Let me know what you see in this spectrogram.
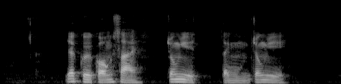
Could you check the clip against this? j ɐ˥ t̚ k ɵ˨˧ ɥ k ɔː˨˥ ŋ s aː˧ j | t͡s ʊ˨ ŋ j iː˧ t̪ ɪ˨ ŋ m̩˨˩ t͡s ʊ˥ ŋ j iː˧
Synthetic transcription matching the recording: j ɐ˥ t̚ k ɵ˨˧ ɥ k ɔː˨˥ ŋ s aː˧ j | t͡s ʊ˥ ŋ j iː˧ t̪ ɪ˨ ŋ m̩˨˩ t͡s ʊ˥ ŋ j iː˧

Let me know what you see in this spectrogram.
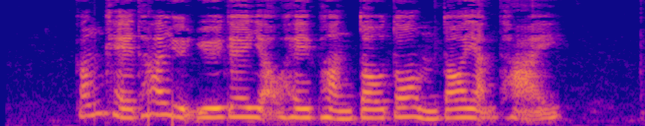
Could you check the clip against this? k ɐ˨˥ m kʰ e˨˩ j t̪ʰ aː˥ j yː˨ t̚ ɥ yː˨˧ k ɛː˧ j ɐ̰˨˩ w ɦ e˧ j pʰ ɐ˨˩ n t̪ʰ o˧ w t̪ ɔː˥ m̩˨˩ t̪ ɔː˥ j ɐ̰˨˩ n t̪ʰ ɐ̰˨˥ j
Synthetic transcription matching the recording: k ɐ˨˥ m kʰ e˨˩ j t̪ʰ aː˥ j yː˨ t̚ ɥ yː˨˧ k ɛː˧ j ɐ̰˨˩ w ɦ e˧ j pʰ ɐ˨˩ n t̪ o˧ w t̪ ɔː˥ m̩˨˩ t̪ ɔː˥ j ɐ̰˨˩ n t̪ʰ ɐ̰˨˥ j

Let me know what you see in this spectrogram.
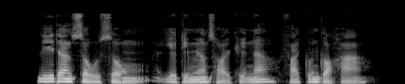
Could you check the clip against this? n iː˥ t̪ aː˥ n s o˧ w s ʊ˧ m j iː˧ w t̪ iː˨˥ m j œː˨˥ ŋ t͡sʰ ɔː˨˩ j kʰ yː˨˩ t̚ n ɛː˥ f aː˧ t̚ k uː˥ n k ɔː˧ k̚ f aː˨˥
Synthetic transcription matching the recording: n iː˥ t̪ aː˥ n s o˧ w s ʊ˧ ŋ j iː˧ w t̪ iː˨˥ m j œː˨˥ ŋ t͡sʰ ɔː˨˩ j kʰ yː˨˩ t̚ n aː˥ f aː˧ t̚ k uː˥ n k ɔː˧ k̚ h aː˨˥

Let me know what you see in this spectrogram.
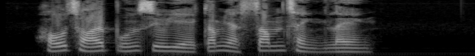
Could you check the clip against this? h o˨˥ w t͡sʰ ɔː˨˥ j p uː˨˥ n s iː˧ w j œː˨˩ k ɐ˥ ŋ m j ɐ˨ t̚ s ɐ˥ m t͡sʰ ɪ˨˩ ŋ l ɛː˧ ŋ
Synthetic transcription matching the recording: h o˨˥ w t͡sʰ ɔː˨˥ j p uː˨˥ n s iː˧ w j ɛː˨˩ k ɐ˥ m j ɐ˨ t̚ s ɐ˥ m t͡sʰ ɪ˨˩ ŋ l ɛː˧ ŋ

